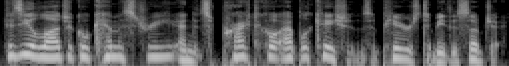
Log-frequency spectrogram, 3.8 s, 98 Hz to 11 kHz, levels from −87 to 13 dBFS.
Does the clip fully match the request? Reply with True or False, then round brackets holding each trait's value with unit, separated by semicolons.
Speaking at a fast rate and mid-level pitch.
False (175 wpm; 180 Hz)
